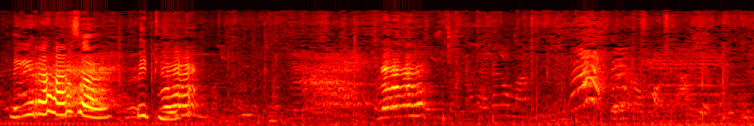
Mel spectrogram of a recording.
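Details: Goat kept for qurban sacrifice during the slaughter process, giving wavering, quavering bleats in short bursts, with people talking around it between calls.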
